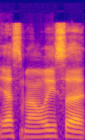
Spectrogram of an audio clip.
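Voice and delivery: groggy, sleepy, just-woke-up voice. Answering a greeting, sounding groggy as if just woken up. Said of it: "He sounds like you just woke up".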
